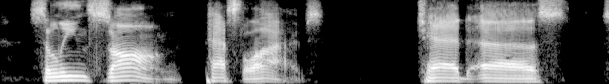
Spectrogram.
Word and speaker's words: Stahelski: The nominees are Takashi Yamazaki, Godzilla -1, Celine Song, Past Lives, Chad Stahelski. Is that how you say it? Or I think Stalski? Stilisky, I think it's Is it pronounced. Stilisky?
